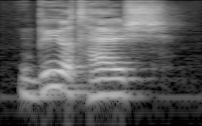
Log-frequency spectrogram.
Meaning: community centre
- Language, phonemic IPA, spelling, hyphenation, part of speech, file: Dutch, /ˈbyːrt.ɦœy̯s/, buurthuis, buurt‧huis, noun, Nl-buurthuis.ogg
